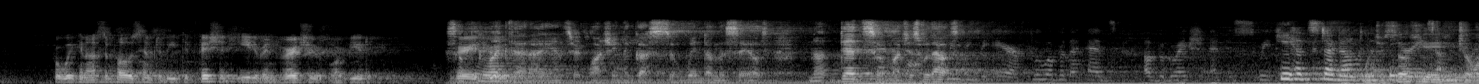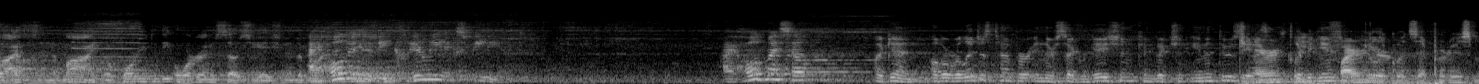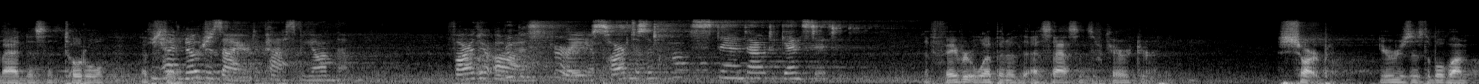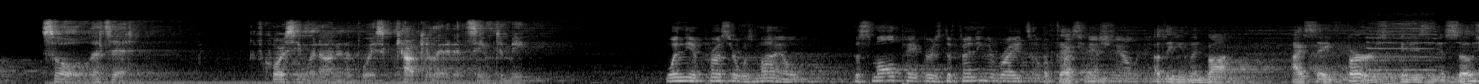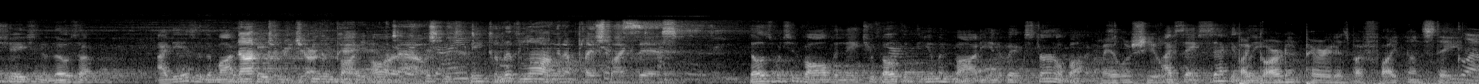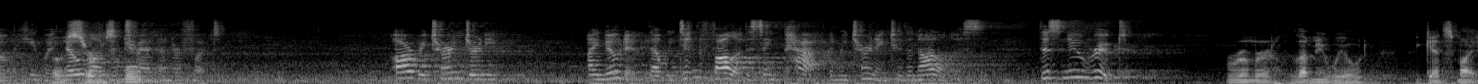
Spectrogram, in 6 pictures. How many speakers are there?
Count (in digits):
10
